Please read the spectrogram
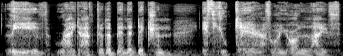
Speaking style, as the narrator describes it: Josephine Kerr leaned toward her and whispered

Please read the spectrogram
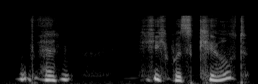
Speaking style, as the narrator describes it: she faltered, making a great effort

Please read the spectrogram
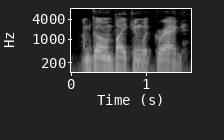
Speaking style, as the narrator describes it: called out

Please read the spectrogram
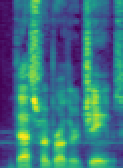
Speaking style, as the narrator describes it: Callie said

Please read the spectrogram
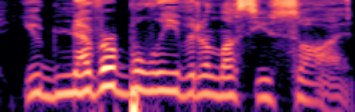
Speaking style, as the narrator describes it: Zuko whispered to Aang

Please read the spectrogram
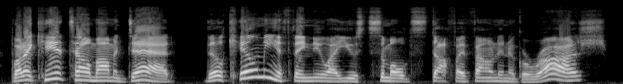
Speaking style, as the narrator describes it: loudly continues

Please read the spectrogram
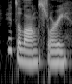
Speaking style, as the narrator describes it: Spidey sighed

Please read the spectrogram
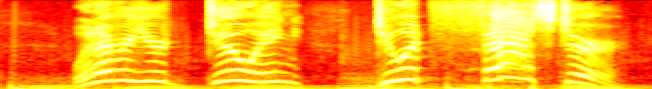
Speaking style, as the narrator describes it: shouted Miss Fortune

